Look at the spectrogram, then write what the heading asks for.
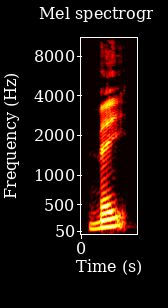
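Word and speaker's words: mig: is uh d-i-g exactly and may is m-i-g but we have to um pronounce it as is e-j in the end may so the plural one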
